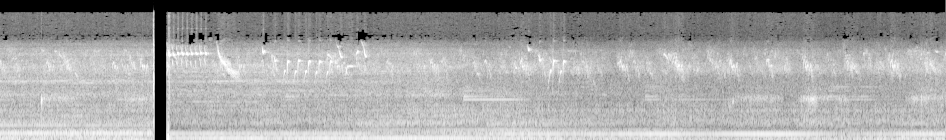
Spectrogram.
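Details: European goldfinch trained to a clean song ('educado a limpio'), though lacking one 'pirreo' phrase at the start; fast, high twittering chirps and trills run continuously after a loud click, over a steady low electrical hum.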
